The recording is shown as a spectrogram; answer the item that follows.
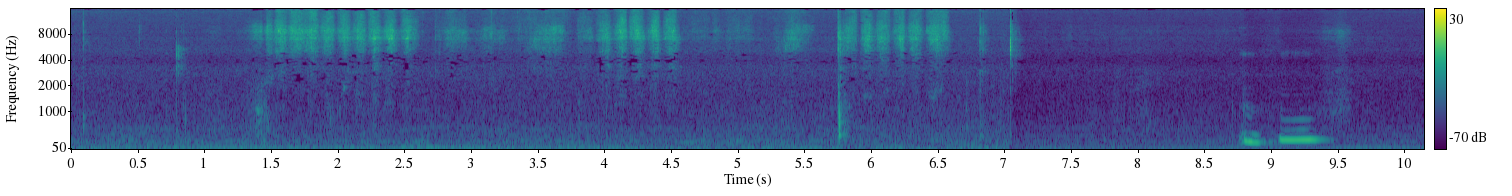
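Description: Quick scratchy rubbing strokes in a few short runs: hands wiping a tin can clean and rubbing together while disinfecting. A short hummed "mm" near the end.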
